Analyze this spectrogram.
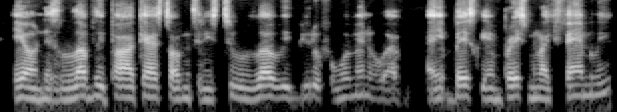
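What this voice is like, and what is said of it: American accent. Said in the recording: “not from the UK... you can hear that accent... The USA.”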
